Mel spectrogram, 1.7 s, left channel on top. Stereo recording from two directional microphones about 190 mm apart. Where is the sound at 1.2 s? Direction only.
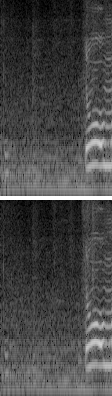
5° left (ahead or behind).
